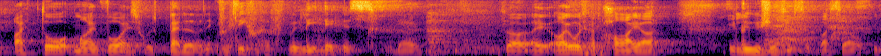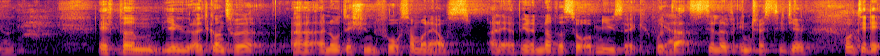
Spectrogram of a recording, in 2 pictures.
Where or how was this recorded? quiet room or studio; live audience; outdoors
live audience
